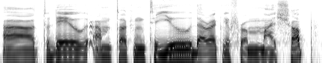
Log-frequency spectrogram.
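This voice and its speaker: A middle-aged man from the Democratic Republic of Congo, speaking straight to camera from his shop in an earnest, measured appeal that repeats key phrases. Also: on the low side, a little mellow, smooth, dry recording. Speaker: vlogger, business owner.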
